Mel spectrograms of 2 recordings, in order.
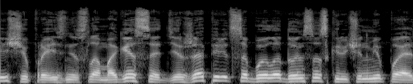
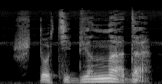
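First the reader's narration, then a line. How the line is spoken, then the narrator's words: Hissed. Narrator (Russian): прошипела охотница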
